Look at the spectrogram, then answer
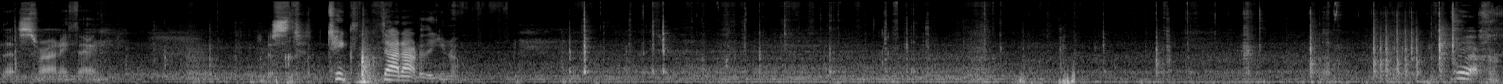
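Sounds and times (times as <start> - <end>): steady low hum: 0.0 - 15.0
plastic clicks and knocks: 10.0 - 14.6.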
